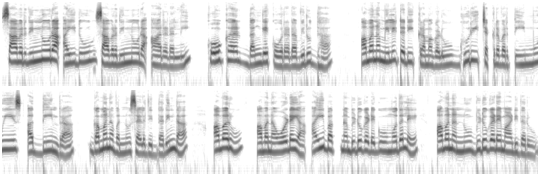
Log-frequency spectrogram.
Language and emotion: Kannada, neutral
